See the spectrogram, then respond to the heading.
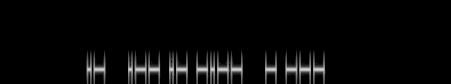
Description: Morse code, heard as a keyed tone, about 34 wpm, 700 Hz. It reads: A WAY TO
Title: Sets of 3 Words 35wpm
